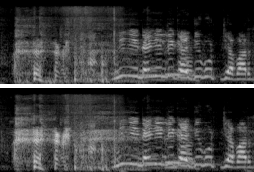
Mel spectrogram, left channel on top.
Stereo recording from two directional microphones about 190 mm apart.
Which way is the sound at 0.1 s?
5° right (ahead or behind).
